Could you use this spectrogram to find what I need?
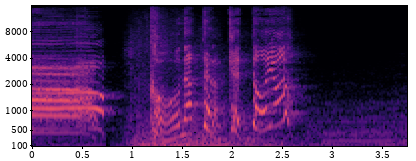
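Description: A girl shouts with animation.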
